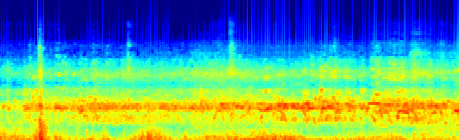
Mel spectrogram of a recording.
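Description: A flock of farm turkeys gobbles and chatters continuously, many birds at once, over a steady background hum and a sharp knock near the start.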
